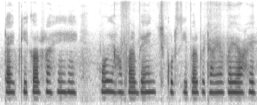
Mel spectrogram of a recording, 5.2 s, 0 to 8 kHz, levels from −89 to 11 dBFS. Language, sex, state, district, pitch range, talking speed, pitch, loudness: Hindi, female, Madhya Pradesh, Bhopal, 250-265 Hz, 160 wpm, 260 Hz, -22 LUFS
